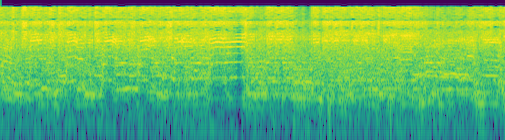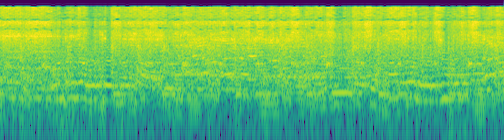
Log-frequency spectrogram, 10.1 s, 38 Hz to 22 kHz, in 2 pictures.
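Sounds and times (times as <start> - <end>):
electric guitar: 0.0 - 10.0
live band playing: 0.0 - 10.0
percussion: 0.0 - 10.0
guira scraping: 0.4 - 10.0.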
